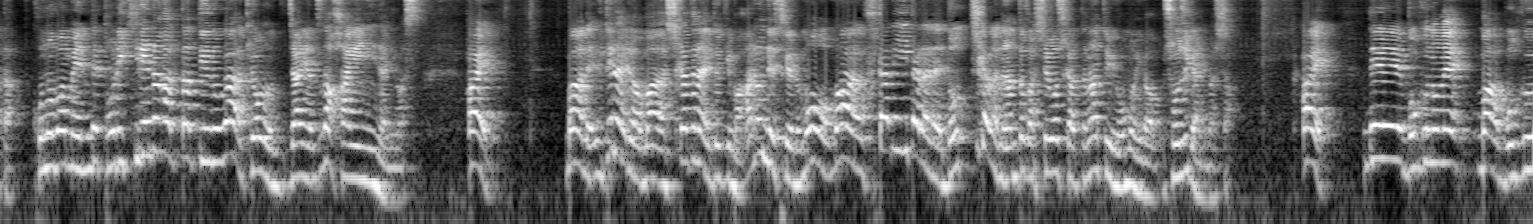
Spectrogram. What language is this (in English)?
Japanese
